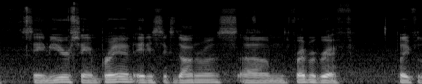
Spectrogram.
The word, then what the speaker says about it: Donruss: So, again this is one '86 Donruss, is how you pronounce it, I think.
